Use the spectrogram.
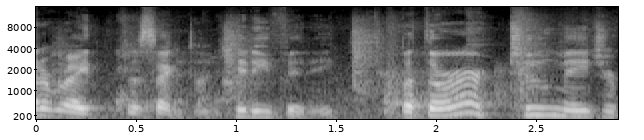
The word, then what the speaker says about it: Quidi Vidi: but you've got to write the second time kitty bitty but there are two major pronunciations here okay and one is quite a vida and the other is kitty bitty now most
